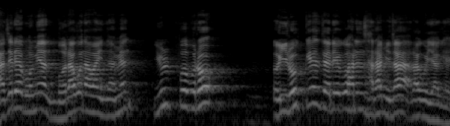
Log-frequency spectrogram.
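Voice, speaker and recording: With audible room echo around him, a man speaks in a raised, projected voice at a high pitch, using lively intonation at a moderate pace. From Gyeongsang region, Korea. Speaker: pastor. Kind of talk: sermon. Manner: conversational, asks the congregation questions.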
